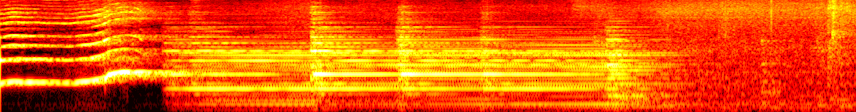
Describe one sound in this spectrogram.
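A piano plays chords beneath the singing.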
